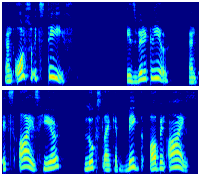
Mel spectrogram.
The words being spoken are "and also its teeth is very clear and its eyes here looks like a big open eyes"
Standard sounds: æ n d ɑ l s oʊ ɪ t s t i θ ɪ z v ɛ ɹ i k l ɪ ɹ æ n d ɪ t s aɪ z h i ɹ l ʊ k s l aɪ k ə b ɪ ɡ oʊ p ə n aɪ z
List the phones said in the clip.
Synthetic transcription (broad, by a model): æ n d ɑ l s oʊ ɪ t s t i θ ɪ z v ɛ ɹ i k l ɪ ɹ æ n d ɪ t s aɪ z h i ɹ l ʊ k s l aɪ k ə b ɪ ɡ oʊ b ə n aɪ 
